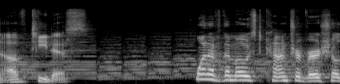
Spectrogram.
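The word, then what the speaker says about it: Tidus: in some media and it always ends up being pronounced as tetus rather than Titus or anything else with the most notable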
